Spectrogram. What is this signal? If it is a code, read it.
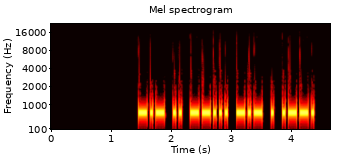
Morse code, heard as a keyed tone, about 25 wpm, 700 Hz. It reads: KI7KEP
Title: USA Call Signs - 6 Characters - 25wpm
